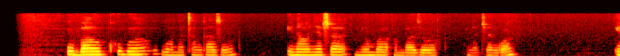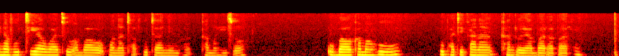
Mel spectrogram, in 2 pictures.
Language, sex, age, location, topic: Swahili, female, 18-24, Nairobi, finance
